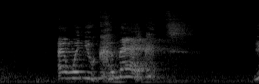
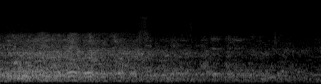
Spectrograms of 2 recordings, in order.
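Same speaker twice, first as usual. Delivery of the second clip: breathy chuckle; 7 semitones lower than usual. Real, not acted. After the neighbors joke.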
